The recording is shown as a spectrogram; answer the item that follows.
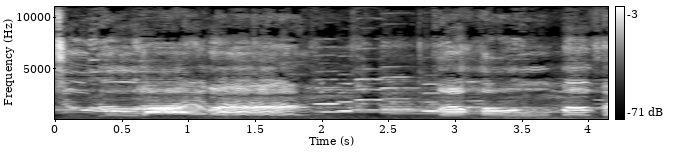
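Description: Male voices singing a show tune with strong vibrato over orchestral accompaniment, holding a long note near the start and then moving into a new phrase.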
